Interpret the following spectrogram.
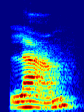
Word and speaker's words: lamb: plum, thumb, plumber, dumber, the letter B remains silent. So instead of pronouncing climb, thumb, plumber, dumb, the right way to pronounce these words is actually climb, thumb, lamb, plumber, dumber, dumb.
